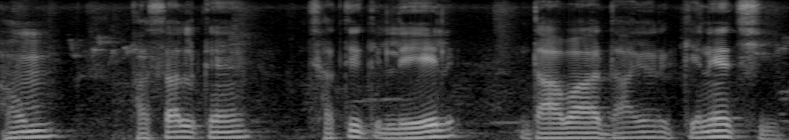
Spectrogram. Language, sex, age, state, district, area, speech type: Maithili, male, 60+, Bihar, Madhubani, rural, read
